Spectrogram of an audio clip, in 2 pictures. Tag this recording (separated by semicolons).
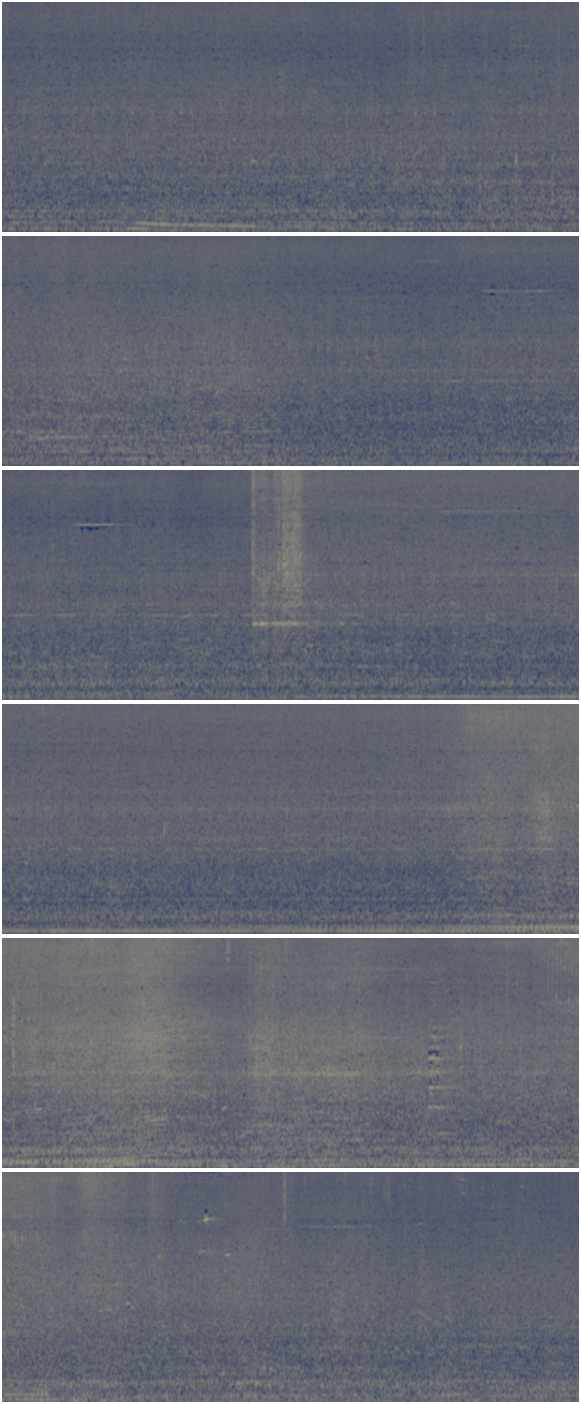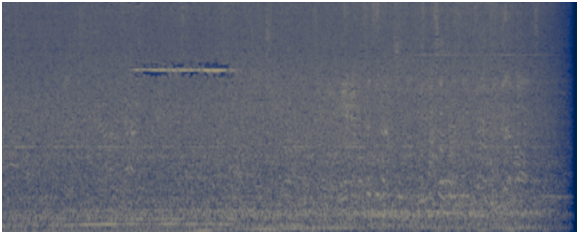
Voices; Skyline; Perspective; Close; ity; Traffic; Distant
